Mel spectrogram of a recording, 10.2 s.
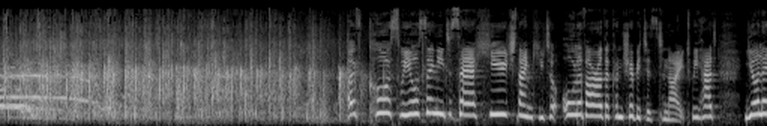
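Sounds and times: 
audience applause: 0:00.0 - 0:05.0
speech: 0:05.2 - 0:10.2.

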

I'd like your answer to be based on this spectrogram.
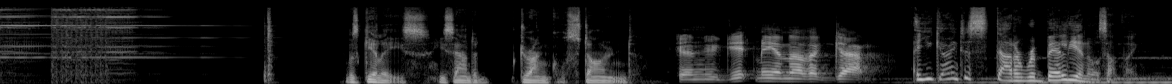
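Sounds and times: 
old telephone bell ringing: 0:00.0 - 0:02.6
speech: 0:03.4 - 0:11.6.

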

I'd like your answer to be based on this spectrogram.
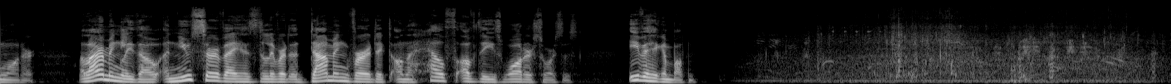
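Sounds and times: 
speech: 0:00.0 - 0:07.0
swans: 0:07.4 - 0:11.6
excited ducks by the River Cam in Cambridge: 0:07.5 - 0:11.6.

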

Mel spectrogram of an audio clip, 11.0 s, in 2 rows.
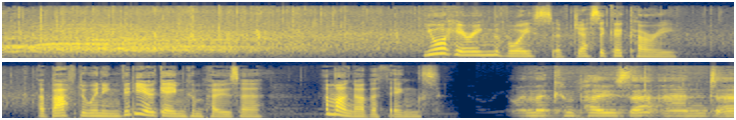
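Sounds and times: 
whooping voices of large audience: 0:00.0 - 0:02.1
large audience applauding: 0:00.0 - 0:06.2
speech: 0:03.2 - 0:05.2, 0:05.8 - 0:10.9.

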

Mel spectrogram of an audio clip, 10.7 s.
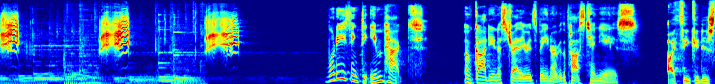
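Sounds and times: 
gang-gang cockatoo rasping calls: 0:00.0 - 0:00.6, 0:01.3 - 0:02.1, 0:02.9 - 0:03.8
speech: 0:04.9 - 0:06.2, 0:07.0 - 0:10.7.

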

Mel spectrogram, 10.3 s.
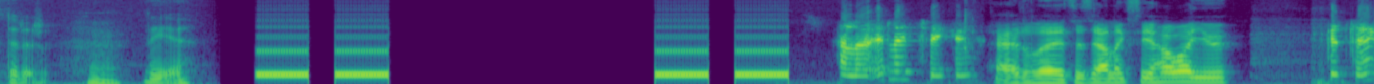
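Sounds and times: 
speech: 0:00.0 - 0:01.6, 0:06.3 - 0:09.3, 0:09.9 - 0:10.2
telephone ringing tone heard down the line: 0:01.9 - 0:03.0, 0:04.9 - 0:06.0.

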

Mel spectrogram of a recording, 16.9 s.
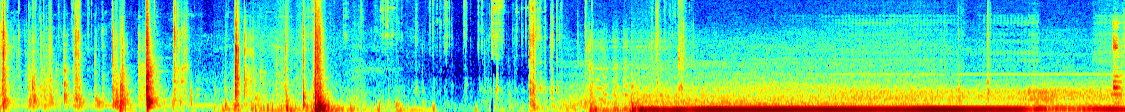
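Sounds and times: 
keys jangling: 0:05.1 - 0:08.5
car engine starting and driving out of the city: 0:08.4 - 0:16.8.

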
